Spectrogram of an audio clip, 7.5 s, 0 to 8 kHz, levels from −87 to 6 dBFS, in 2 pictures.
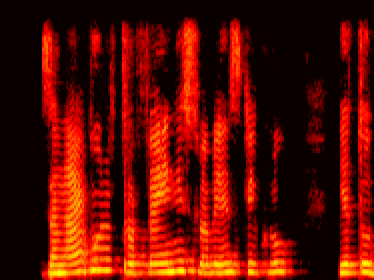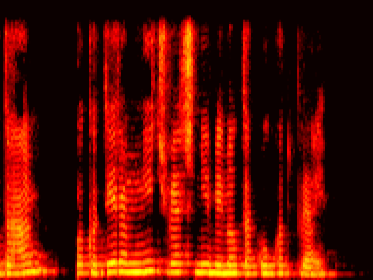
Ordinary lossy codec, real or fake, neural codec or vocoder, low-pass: none; fake; codec, 16 kHz in and 24 kHz out, 1.1 kbps, FireRedTTS-2 codec; 7.2 kHz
